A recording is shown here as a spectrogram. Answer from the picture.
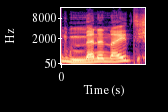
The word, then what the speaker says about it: Mennonite: There's a Mennonite? Did I say that correctly? Mennonite? – Sure.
